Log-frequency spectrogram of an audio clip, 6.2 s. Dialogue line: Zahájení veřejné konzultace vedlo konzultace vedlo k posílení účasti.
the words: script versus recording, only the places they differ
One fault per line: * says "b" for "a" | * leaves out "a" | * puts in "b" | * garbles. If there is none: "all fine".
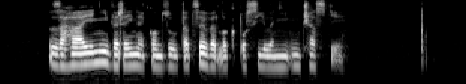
* leaves out "konzultace vedlo"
